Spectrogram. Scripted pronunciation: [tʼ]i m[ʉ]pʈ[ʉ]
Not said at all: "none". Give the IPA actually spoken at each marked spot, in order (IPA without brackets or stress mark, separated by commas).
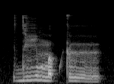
d, ə, ʉ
